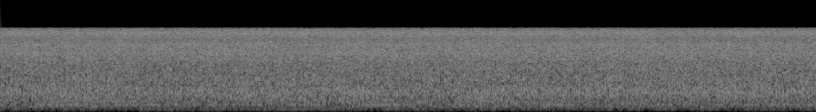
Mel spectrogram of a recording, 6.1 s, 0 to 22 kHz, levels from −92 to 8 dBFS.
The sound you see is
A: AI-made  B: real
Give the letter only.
B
